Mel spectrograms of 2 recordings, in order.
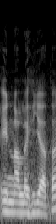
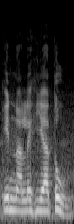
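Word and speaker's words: إن اللحية: Harusnya innal lihyata, dia baca innal lihyatu.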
